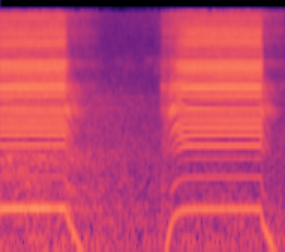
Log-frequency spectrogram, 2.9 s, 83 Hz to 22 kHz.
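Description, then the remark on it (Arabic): A mobile phone rings with two long, loud buzzing tones separated by a brief pause, each sliding up in pitch as it starts and dropping away as it stops, on Friday morning, 7 October 2022, at 11 a.m. “كيوم طبيعي صباح الجمعة، سورة الكاف، روتين يوم الجمعة، رن الجوال، وعادة دا الوقت ما في أحد يتصل.”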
